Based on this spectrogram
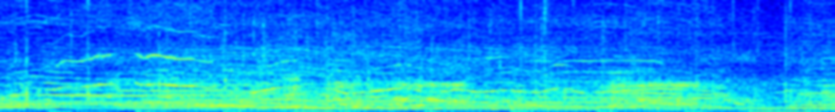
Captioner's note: crowd booing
